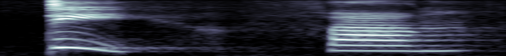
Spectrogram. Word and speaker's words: 地方: 地方. Remember how I said you do not have to pronounce it heavily if it doesn't have a tone on top.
